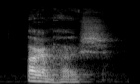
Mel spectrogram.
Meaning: alternative form of armenhuis
- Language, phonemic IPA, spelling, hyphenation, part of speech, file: Dutch, /ˈɑrm.ɦœy̯s/, armhuis, arm‧huis, noun, Nl-armhuis.ogg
